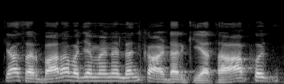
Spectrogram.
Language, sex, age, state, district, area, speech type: Urdu, male, 45-60, Uttar Pradesh, Lucknow, rural, spontaneous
